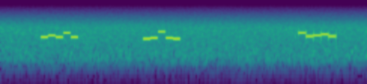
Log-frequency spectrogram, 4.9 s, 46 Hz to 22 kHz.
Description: Five-tone selective call (CCIR), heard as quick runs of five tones, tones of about 100 ms, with radio hiss. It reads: 57505 34443 06786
